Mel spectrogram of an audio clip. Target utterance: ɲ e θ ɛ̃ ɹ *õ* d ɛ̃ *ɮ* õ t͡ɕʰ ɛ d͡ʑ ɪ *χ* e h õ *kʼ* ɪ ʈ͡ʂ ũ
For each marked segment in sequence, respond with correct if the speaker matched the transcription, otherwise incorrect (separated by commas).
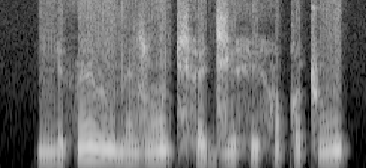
incorrect, correct, incorrect, incorrect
